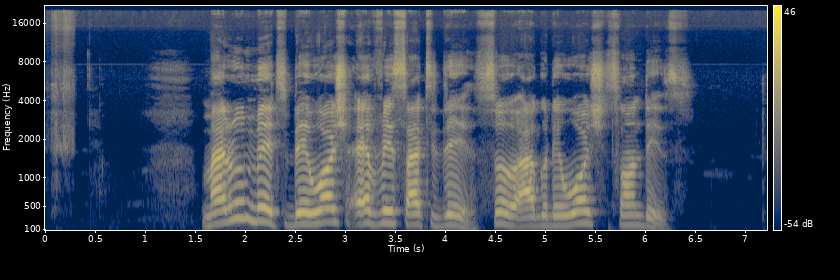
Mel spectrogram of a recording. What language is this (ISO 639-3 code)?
pcm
